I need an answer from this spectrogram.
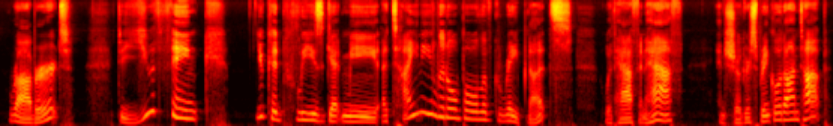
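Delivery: acted sweet syrupy honeyed voice, high sing-song. Speaker retells a woman in the bathtub calling Dad in, imitating a sweet, syrupy voice. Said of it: "in a sweet, syrupy voice".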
